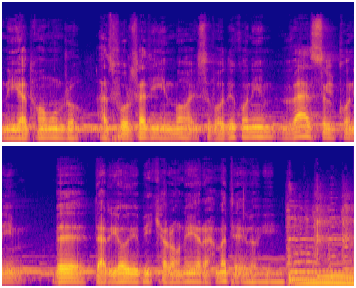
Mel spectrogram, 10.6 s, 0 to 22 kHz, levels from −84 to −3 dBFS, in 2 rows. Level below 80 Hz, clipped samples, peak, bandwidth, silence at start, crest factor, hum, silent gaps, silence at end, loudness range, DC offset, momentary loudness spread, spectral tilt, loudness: -34 dBFS; under 0.1%; -2 dBFS; 16 kHz; 0 s; 20 dB; none; none; 0 s; 3 LU; under 0.1%; 10 LU; -6.5 dB/octave; -21 LUFS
